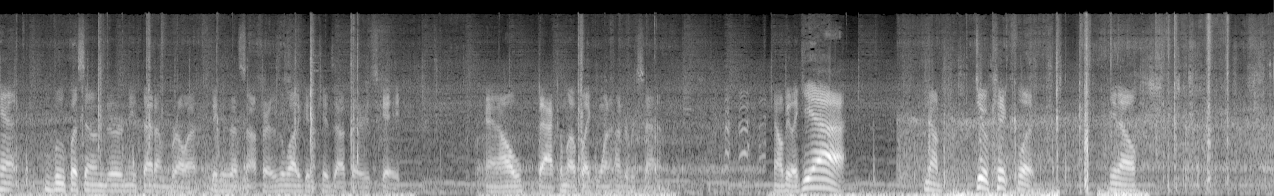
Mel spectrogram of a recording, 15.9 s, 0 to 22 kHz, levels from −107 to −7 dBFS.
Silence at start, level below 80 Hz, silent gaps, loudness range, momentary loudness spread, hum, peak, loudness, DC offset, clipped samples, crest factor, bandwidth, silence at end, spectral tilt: 0 s; -30 dBFS; none; 8 LU; 20 LU; none; -2 dBFS; -21 LUFS; under 0.1%; under 0.1%; 18 dB; 17 kHz; 0 s; -5.5 dB/octave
